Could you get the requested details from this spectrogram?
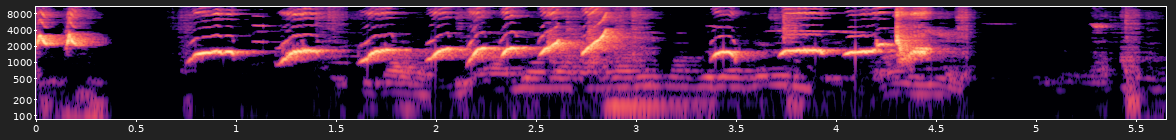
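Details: Song of a white-rumped shama, played to prompt other birds to sing: a series of clear whistled notes rising step by step, followed by level whistles and a sharp upward sweep, with a faint lower buzz.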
